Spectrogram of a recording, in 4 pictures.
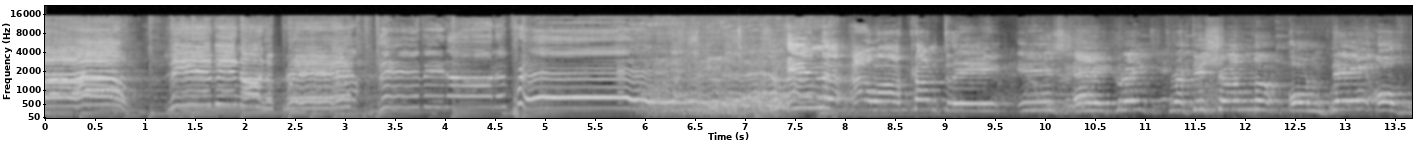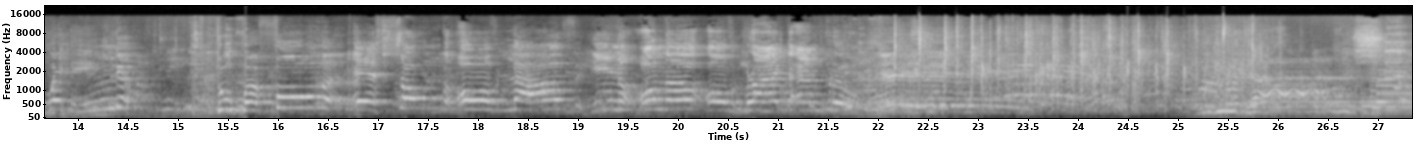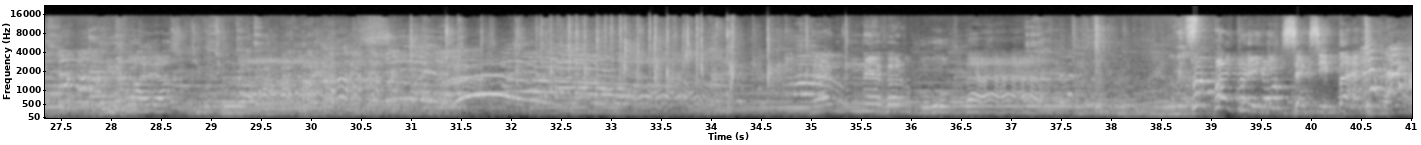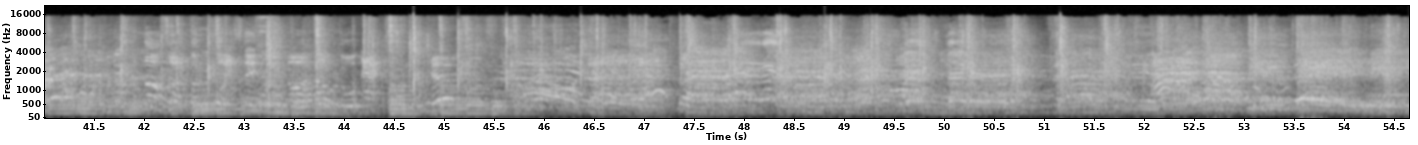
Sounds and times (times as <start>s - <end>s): Speech: 7.4s - 22.6s, 38.6s - 40.6s.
